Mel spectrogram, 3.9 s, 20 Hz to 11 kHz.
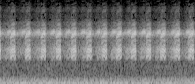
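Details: Frogs calling in a water-parsley field in May 2021 give steady, rattling croaks in clear pulses, roughly three each second, with little else audible besides a low background murmur.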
